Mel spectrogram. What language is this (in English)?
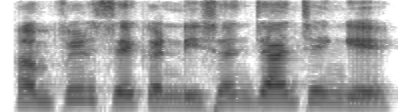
Hindi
